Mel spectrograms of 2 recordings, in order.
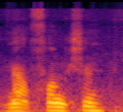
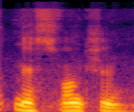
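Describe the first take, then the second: First: "malfunction" said plainly with mal- start as the fix; corrected word. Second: "misfunction" said as a playful slip of malfunction; wrong word. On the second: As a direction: says "misfunction" with a mis- start, like a mistake. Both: Shown as a demonstration.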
